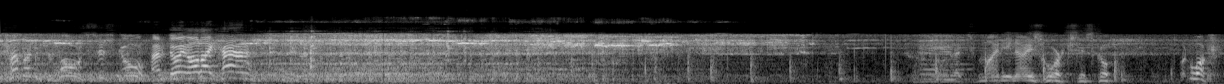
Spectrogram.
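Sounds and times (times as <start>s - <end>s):
train wheels rumbling: 0.0s - 9.4s
train brakes squealing: 0.0s - 12.2s
speech: 1.4s - 3.4s, 10.0s - 12.2s.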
